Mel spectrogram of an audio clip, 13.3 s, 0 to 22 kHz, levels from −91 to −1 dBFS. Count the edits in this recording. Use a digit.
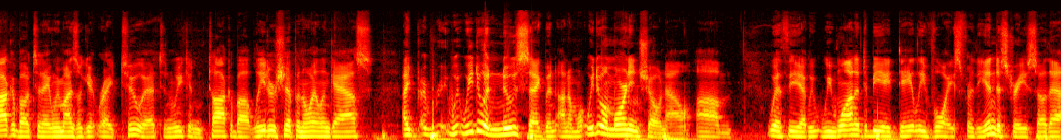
2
